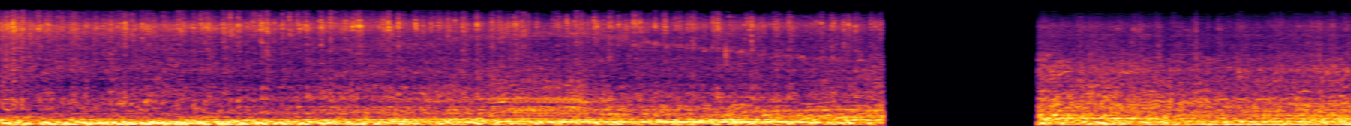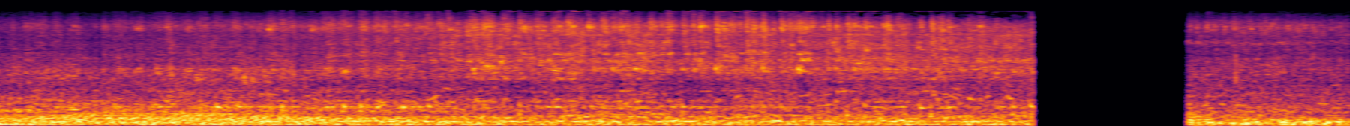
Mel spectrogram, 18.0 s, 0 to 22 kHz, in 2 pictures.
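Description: Classic cars' engines running at low speed as they drive past in turn: first a red 1968 Chevrolet Chevelle, then an early-1950s Ford pickup. The sound cuts to silence for about a second, twice.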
